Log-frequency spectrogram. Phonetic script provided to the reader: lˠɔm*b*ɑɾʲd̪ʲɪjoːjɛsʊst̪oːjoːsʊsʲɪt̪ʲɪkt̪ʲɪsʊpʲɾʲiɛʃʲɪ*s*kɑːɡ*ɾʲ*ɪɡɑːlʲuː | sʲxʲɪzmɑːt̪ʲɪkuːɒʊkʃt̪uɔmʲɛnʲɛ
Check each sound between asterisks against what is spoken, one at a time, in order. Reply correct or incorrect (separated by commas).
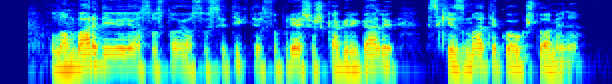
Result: correct, incorrect, correct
